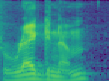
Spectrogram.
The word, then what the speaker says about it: regnum: It's R-E-G-N-U-M, but it's not pronounced regnum. It's regnum. The G-N makes that N sound, regnum.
